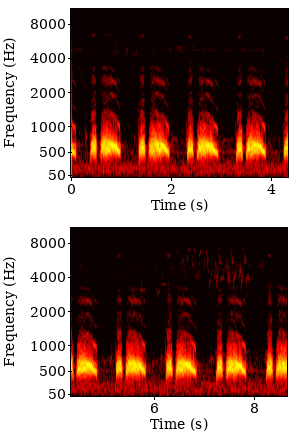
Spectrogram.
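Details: Wild spotted dove in high forest near Kanchanaburi, Thailand, answering a decoy bird during trapping: steady low, soft coos in paired phrases, a brief note then a drawn-out coo, about once per second, faint thin chirps in the background.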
